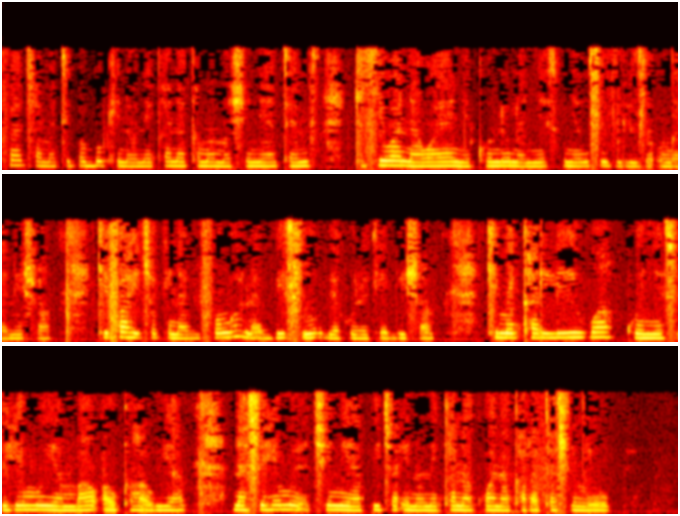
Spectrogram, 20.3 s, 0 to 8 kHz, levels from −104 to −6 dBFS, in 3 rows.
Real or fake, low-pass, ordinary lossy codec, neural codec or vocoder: real; 7.2 kHz; MP3, 24 kbps; none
